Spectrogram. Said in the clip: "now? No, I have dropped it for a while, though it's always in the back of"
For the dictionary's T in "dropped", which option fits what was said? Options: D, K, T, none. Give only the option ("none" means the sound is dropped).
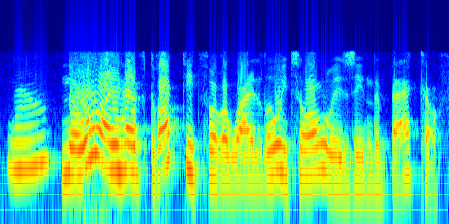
T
